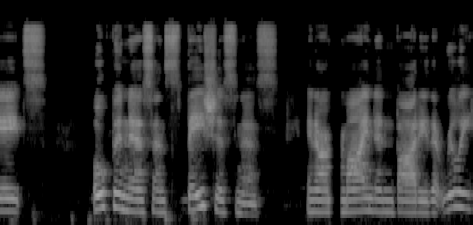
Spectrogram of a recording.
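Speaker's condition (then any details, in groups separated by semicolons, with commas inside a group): No condition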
